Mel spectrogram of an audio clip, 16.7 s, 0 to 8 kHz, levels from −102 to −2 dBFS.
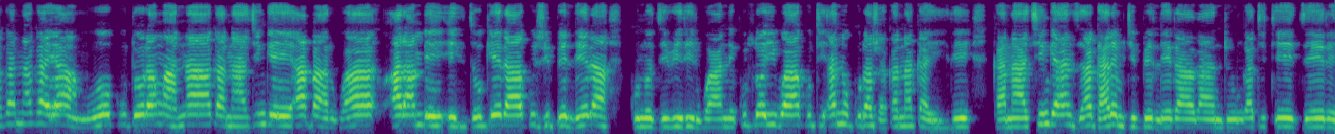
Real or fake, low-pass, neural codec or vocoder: fake; 7.2 kHz; vocoder, 44.1 kHz, 80 mel bands, Vocos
